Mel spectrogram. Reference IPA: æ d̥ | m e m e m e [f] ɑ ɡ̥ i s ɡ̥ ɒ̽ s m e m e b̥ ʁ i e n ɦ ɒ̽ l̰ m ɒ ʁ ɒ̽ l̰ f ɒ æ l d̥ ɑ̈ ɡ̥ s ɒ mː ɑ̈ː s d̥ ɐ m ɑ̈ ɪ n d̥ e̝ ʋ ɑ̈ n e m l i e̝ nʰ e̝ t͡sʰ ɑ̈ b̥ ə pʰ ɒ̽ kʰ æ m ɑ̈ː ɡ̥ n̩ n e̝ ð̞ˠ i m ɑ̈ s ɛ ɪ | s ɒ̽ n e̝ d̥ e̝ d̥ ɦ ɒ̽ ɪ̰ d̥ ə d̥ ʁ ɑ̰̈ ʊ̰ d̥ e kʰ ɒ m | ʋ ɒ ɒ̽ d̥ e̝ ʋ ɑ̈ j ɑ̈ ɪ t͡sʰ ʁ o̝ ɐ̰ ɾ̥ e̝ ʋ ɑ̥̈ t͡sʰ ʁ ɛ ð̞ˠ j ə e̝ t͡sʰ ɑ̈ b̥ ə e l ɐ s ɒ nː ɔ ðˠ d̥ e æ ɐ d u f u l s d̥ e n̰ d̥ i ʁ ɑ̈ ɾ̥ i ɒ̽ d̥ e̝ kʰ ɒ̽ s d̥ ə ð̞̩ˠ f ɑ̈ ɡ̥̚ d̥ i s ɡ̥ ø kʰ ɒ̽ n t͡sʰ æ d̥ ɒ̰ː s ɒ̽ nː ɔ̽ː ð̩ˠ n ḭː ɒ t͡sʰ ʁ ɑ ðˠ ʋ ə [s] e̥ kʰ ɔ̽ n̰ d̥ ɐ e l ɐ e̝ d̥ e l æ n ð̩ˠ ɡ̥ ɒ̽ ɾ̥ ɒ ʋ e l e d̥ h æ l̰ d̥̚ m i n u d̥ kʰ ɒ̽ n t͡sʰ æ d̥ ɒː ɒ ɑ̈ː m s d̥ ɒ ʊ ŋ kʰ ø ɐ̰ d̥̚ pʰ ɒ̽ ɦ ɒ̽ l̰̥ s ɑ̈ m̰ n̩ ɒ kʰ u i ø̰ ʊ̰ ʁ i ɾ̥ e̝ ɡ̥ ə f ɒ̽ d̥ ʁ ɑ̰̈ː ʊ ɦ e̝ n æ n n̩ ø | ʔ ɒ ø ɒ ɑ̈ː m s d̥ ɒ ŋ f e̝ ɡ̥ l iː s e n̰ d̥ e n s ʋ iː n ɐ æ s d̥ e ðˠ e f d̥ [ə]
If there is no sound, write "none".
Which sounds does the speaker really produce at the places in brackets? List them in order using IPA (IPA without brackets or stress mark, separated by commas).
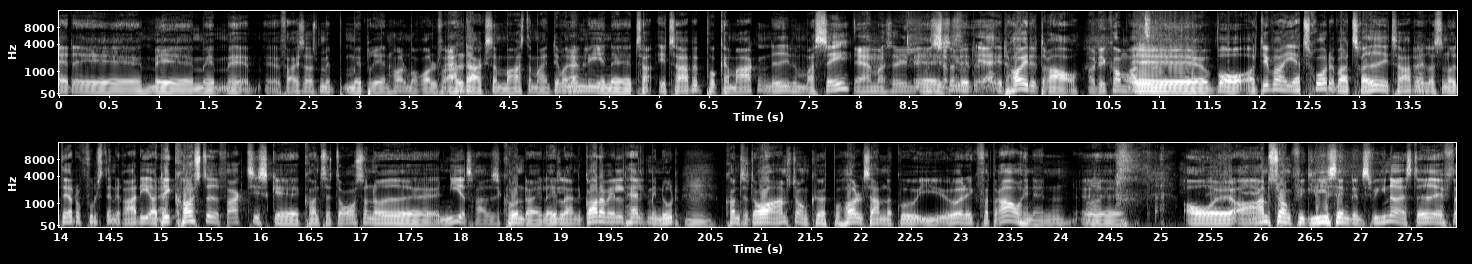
f, s, ɐ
